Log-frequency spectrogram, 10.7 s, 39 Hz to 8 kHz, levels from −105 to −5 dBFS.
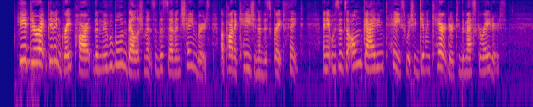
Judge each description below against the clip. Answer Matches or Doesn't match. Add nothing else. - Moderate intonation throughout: Matches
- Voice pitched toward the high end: Matches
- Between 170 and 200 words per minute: Matches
